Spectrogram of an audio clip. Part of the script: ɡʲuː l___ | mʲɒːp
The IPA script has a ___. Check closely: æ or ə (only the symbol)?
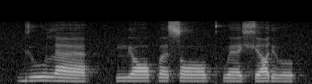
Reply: æ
